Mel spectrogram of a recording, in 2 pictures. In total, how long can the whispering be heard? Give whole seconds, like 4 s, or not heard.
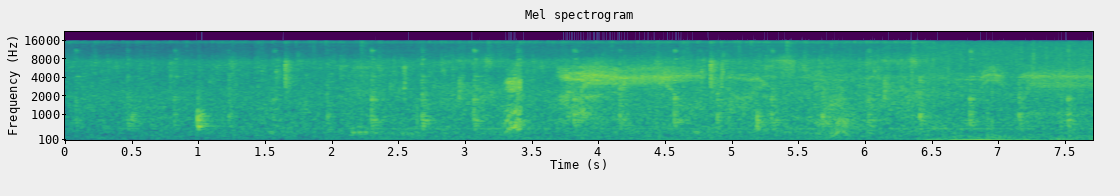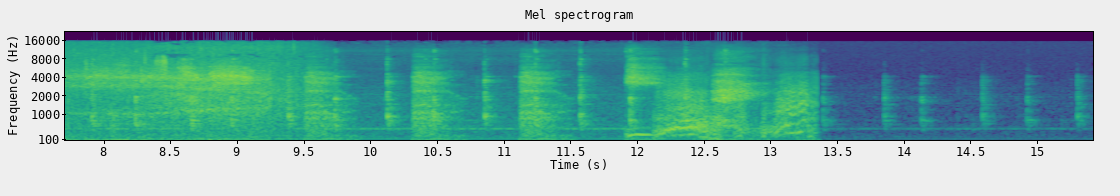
9 s.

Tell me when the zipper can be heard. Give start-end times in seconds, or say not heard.
2.1-3.5, 5.6-6.8, 12.1-13.4.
